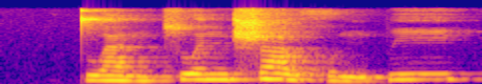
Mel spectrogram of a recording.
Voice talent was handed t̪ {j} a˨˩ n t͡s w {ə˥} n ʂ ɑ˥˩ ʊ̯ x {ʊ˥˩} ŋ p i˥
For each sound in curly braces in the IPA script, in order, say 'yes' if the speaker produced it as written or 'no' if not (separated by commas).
no, yes, no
